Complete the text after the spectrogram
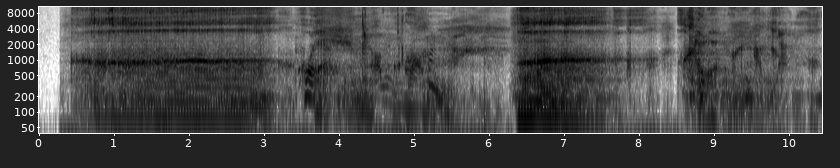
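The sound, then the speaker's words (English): Loud, exaggerated snoring: two long rumbling inhales, each followed by a breathy, wheezing exhale, voiced by a person imitating the snore of the sleeping Cyclops giant Polyphemus in his cave. “And then Polyphemus began to snore.”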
